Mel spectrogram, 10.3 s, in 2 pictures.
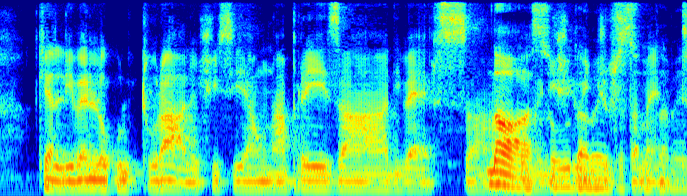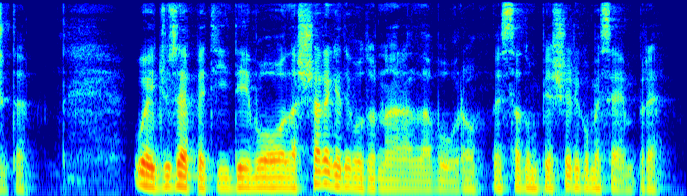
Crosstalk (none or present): present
